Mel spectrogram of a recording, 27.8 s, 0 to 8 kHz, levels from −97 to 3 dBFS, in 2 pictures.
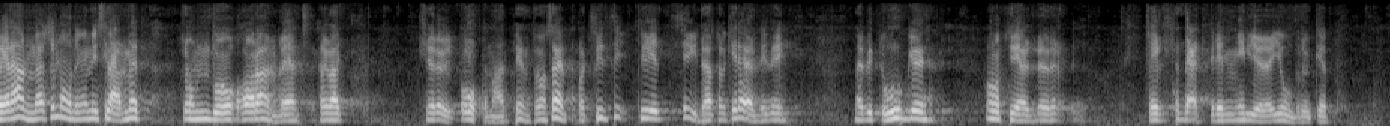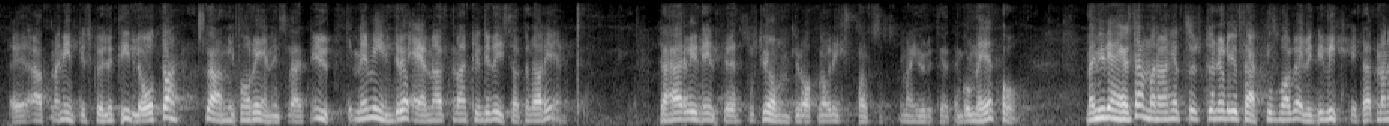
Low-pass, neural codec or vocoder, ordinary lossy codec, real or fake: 7.2 kHz; codec, 24 kHz, 1.5 kbps, HILCodec; none; fake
